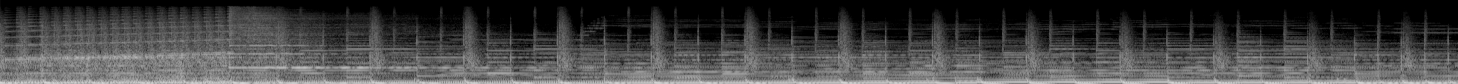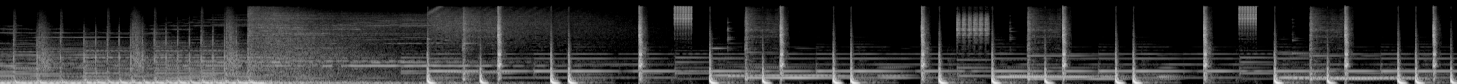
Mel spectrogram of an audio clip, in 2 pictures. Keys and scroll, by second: 12.5 v.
